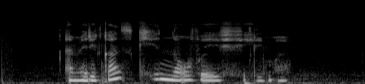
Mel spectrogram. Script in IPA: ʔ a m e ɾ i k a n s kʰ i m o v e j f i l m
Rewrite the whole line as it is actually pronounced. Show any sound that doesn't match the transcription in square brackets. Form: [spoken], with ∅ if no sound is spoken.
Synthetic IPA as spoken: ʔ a m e ɾ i k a n s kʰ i [n] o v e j f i l m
